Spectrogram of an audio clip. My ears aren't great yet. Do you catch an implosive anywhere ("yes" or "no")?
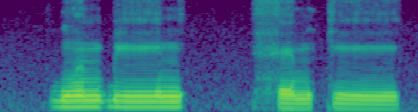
yes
